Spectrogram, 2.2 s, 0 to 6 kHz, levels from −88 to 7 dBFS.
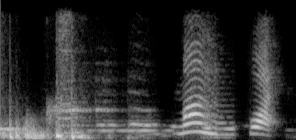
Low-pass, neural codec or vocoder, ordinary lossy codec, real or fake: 5.4 kHz; codec, 16 kHz, 0.5 kbps, X-Codec, HuBERT features, trained on balanced general audio; Opus, 64 kbps; fake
